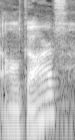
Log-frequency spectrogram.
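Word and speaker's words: Algarve: I go to war there's a silent e in Al so what is it all garve the more you know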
